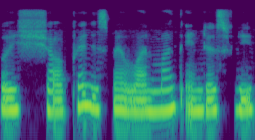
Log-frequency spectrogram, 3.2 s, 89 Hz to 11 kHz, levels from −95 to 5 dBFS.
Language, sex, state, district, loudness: Hindi, female, Chhattisgarh, Bastar, -19 LUFS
